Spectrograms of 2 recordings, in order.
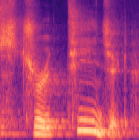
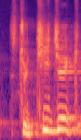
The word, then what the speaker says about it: strategic: And he or she implements the strategic, ça se prononce strategic, ce n'est pas strategic initiatives.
